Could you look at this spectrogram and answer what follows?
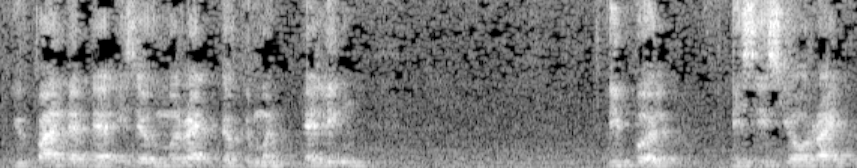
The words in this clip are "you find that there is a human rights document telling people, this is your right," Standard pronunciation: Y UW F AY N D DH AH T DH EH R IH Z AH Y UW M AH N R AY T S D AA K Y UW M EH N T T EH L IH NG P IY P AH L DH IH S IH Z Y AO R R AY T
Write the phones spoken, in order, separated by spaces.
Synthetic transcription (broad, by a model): Y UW F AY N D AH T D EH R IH S AH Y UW M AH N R AY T D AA K Y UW M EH N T T EH L IH NG P IY P AH L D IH S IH S Y AO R R AY T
